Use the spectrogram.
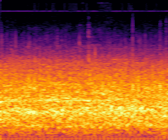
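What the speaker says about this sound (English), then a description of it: "Port Adelaide crowd sensing it too. There's quite a bit of noise in this stadium." Football crowd at a Port Adelaide AFL match in a stadium, a steady, dense roar of clapping and cheering that fills the whole moment without breaks.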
